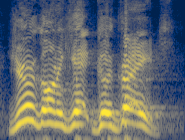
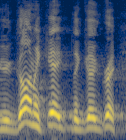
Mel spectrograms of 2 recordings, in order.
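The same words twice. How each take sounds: First: Mock parent, much higher and louder, slow and hammering; insistent parent. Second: Said in the usual way. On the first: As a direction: drill it in like a parent losing patience. Parent insists, stronger repeat.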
